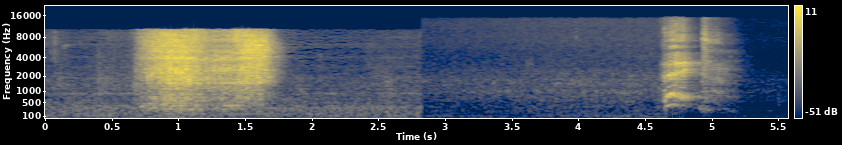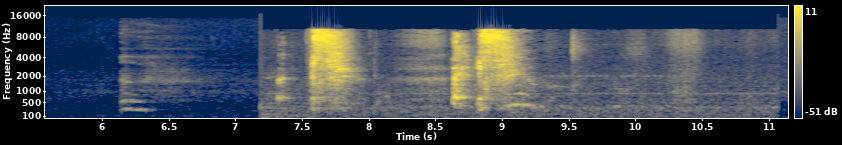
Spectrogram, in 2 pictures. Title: Sneezing and Nose blowing at his best I Part 2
